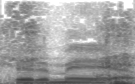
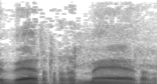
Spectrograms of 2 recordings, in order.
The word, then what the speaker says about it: Vermeer: Ah, Vermeer. Con la R, igual que en neerlandés siempre Vermeer.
